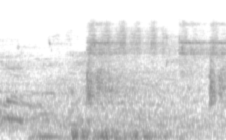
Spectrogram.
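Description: A basketball being dribbled on a hardwood court, faint under the general noise of an arena.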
